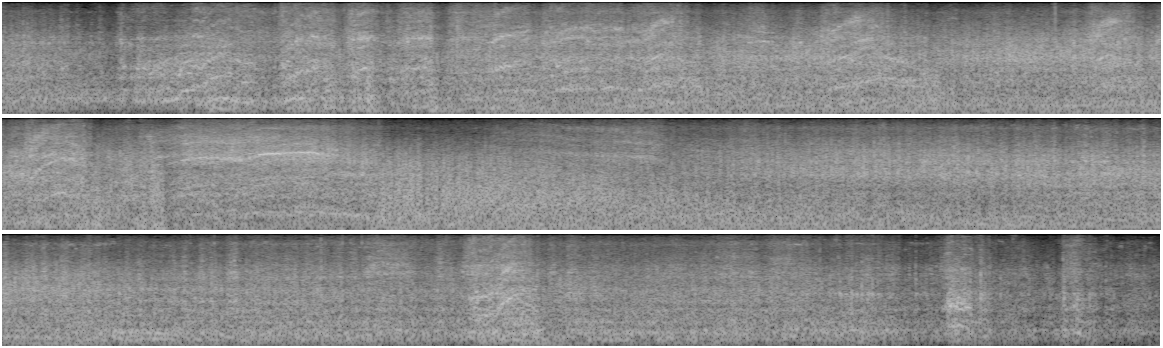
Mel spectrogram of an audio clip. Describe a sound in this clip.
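Tyres rumble and rattle over cobblestones.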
